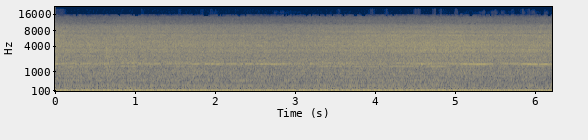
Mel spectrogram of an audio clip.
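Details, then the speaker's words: 1985 IROC Camaro after replacing an alternator with a bad bearing: steady, smooth idle with no whine or bearing growl, the earlier noise gone and charging at 14.27 V. "so already that's a lot quieter i can just tell that the worrying noise is gone"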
